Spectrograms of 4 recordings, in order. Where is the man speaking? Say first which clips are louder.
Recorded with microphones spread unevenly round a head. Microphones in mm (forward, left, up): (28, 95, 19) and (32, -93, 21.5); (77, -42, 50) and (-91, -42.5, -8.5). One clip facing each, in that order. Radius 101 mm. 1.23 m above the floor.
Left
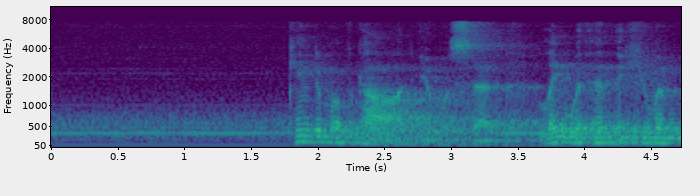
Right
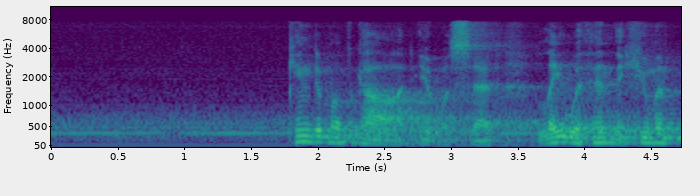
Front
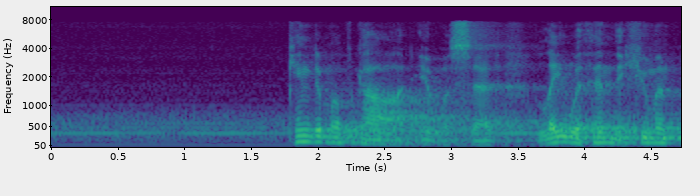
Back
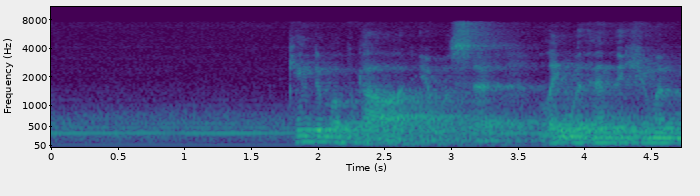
Right 5 dB, front 4 dB; 35° right, 0.5 m.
